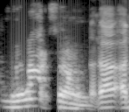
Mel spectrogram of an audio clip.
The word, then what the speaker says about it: naloxone: overdose prevention through the distribution of, I guess, naloxone, is that how it's pronounced? Naloxone.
